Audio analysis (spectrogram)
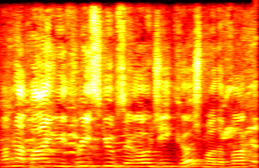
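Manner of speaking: loud, fast mock outrage at his son; hammed-up scolding of a freeloading kid; mock angry rant. Dad rants at son.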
